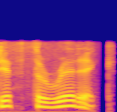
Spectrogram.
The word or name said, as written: diphtheritic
